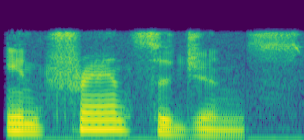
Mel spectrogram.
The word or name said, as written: intransigeance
